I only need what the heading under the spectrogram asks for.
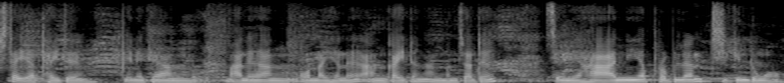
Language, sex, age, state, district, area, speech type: Bodo, female, 60+, Assam, Kokrajhar, rural, spontaneous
